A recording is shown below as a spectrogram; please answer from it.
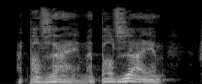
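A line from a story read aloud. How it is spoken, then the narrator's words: Whispered command. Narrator (Russian): шепотом велел Макс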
